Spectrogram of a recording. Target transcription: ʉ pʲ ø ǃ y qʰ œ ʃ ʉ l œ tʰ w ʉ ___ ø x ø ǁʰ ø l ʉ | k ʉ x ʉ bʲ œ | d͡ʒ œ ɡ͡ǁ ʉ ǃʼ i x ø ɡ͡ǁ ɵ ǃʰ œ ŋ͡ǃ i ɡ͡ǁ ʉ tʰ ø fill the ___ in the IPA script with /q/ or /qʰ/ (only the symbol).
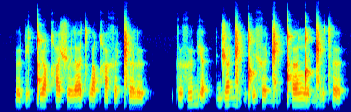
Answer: qʰ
